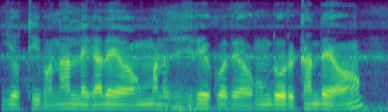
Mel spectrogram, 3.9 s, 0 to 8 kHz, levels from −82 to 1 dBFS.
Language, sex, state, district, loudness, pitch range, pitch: Chakma, female, Tripura, Dhalai, -16 LUFS, 110-115 Hz, 115 Hz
